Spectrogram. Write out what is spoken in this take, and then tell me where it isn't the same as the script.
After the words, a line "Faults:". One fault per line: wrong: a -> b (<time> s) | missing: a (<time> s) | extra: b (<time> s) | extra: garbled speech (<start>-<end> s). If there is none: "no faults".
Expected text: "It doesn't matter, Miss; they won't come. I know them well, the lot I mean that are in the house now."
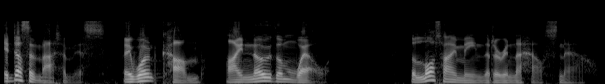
"It doesn't matter, Miss; they won't come. I know them well, the lot I mean that are in the house now."
Faults:
no faults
